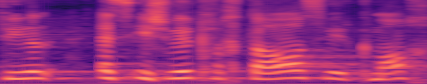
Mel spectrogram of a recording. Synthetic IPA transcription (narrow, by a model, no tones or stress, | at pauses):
fyːləsɪʃʋɪɾkʰləχd̥ɑːsʋɪɾkmɑχ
